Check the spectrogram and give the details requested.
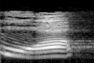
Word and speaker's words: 抹: 雨亦奇，亦读四声，总相宜，宜读二声，淡妆浓抹，抹是三声，镜未磨，磨是二声。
